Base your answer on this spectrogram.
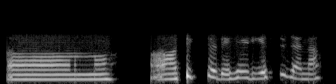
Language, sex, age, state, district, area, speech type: Kannada, female, 30-45, Karnataka, Udupi, rural, conversation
